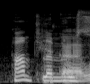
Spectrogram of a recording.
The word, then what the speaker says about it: pamplemousse: Pamplemousse? – Pamplemousse.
